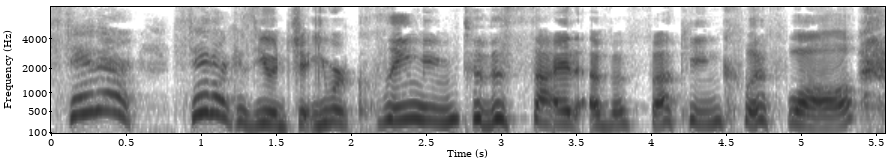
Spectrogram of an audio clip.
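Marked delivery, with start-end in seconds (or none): 0.0-1.2 scream, much higher and faster. Parent retells what they screamed at the listener during a rescue, retelling a scream. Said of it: "and I'm screaming at you".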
